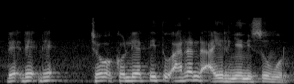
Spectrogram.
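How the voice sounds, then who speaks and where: A man's voice: on the high side, fast, darkish tone, close to an everyday voice. A man doing a sly husband fed up with nagging.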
